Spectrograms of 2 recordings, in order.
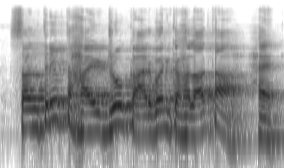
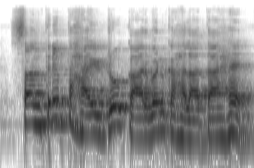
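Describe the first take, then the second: Both takes have the same delivery.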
